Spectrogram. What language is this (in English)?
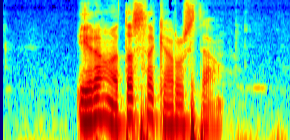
Kabyle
